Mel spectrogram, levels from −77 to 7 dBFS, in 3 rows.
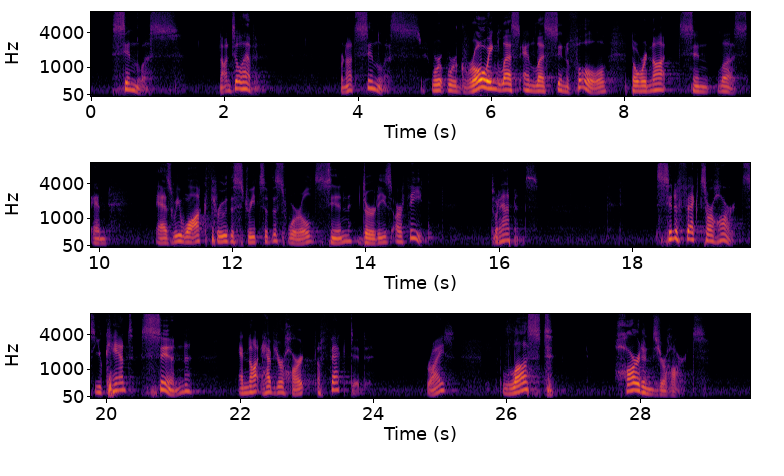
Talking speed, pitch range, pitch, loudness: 105 wpm, 135-190 Hz, 160 Hz, -26 LUFS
